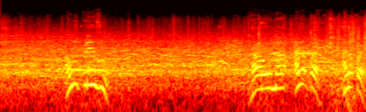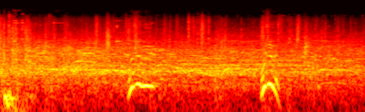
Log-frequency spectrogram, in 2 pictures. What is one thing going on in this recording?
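Men shout and jeer loudly in the crowd.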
